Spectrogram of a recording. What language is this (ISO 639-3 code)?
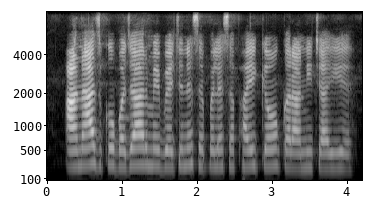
hin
